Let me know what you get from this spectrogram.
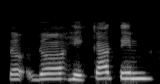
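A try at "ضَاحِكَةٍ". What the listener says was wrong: Donya panjang. Dohikatin.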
